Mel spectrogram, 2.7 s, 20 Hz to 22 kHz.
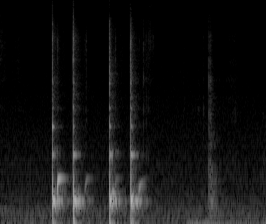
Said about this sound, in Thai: หลังจากนั้นผมเริ่มสนุกนะครับผมก็เอาท่อ PVC มานะครับ แล้วก็ตัดความยาวให้มันไม่เท่ากันครับ ลองฟังดูนะครับว่ามันเป็นยังไงนะ อันนี้ท่อนที่ 1 ครับ ท่อนที่ 2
